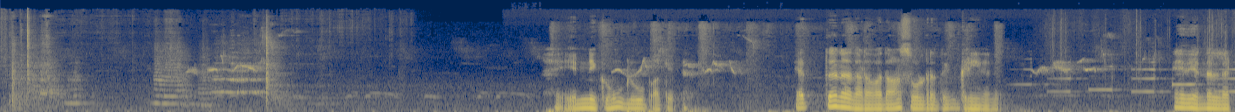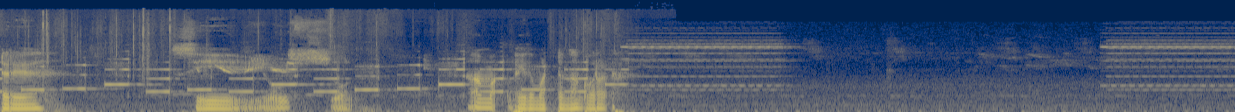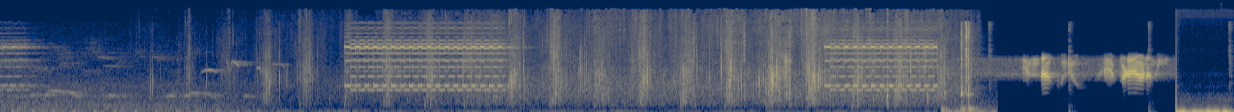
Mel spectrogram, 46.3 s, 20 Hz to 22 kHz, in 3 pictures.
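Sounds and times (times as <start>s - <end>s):
shuffling footsteps: 0.0s - 5.3s, 7.4s - 23.6s, 32.5s - 42.9s
speech: 7.0s - 8.9s, 10.0s - 12.6s, 14.7s - 16.1s, 17.9s - 20.0s, 21.3s - 23.2s
telephone ringtone in loud tonal bursts: 12.6s - 25.4s, 29.2s - 31.4s, 35.2s - 37.5s, 41.1s - 42.8s.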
